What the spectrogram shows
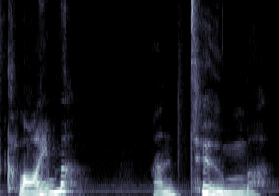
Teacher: So it just becomes climb and tomb. So you just don't hear that B sound at all at the end.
